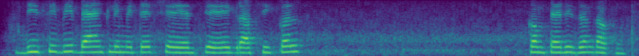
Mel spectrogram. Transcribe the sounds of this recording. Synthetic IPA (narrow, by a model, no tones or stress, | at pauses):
ɖiːsiːbiːbɛ̃ːŋklimiʈeɖt͡ʃeɾt͡ʃeɡɾaːfikəl | kəmpɛːɾizənd̪aːkʰo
